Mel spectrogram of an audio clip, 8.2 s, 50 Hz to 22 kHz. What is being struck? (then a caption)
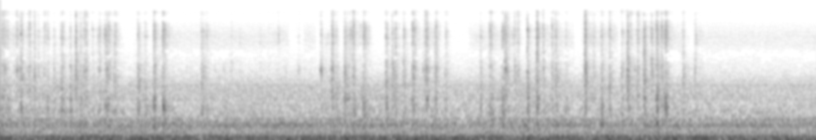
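Plastic split keyboard with plastic keycaps. Fingertips type repeatedly on a black plastic Perixx Periboard 612 wireless Bluetooth dual ergonomic split keyboard with a hollow housing and plastic keycaps, resting on a desk. Quick, bright clicking taps patter over a steady, heavy low rumble that stays at an even level throughout.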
